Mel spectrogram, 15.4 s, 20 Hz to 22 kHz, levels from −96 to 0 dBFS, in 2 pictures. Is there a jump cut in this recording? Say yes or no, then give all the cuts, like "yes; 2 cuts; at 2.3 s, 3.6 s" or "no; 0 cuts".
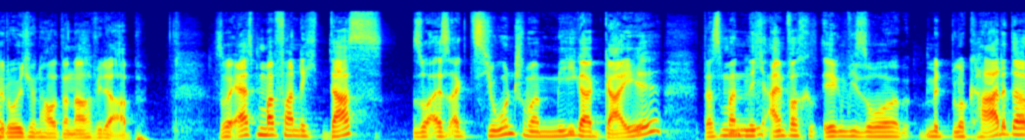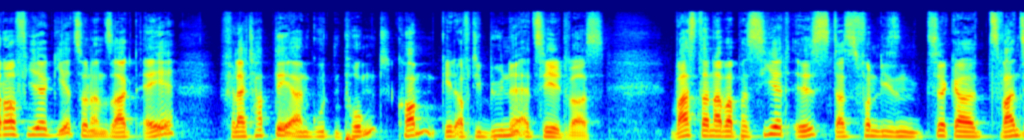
no; 0 cuts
